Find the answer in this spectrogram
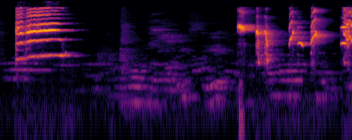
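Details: Orange-headed thrush song used to make a caged male sing: one rich harmonic whistled note, a quiet gap, then short high chattering phrases.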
